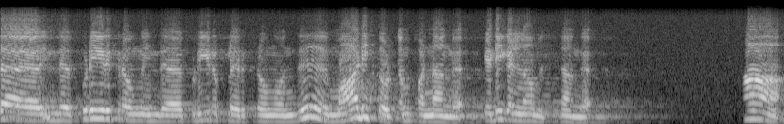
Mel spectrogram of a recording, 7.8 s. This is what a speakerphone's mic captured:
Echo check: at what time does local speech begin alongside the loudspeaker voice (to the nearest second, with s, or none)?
none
